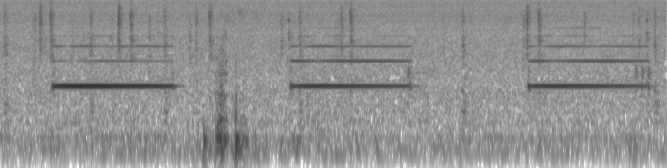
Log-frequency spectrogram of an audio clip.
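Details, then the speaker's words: Panel van no-start: key turned gives three long warning beeps and a flurry of relay clicks, fuel pump runs but the starter does not crank; cause unknown. "Okay, all kinds of relays going, and the beeps were going."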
